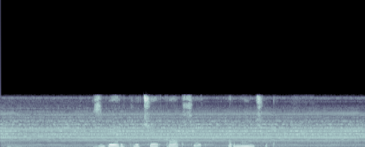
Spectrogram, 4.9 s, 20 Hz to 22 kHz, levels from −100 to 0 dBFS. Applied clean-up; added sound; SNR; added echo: none; Musical instrument + Domestic sounds, home sounds; -2 dB; none.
